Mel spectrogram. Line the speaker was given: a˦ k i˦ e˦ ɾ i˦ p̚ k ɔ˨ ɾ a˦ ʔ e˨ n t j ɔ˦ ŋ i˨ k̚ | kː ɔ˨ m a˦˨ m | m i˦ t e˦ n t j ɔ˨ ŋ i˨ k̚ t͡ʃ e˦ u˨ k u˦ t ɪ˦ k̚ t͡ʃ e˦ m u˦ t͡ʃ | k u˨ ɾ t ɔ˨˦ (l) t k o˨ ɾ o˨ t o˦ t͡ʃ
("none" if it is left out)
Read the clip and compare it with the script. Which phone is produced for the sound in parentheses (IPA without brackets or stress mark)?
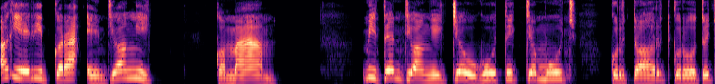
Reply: ɾ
